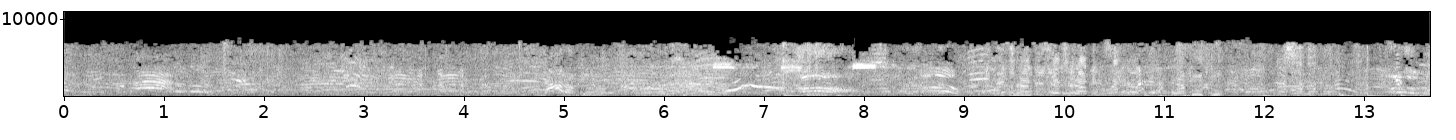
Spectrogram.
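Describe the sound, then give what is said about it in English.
Little footballs, thrown into the audience after a Cubs touchdown at a football game, knock against the side of the press box, a few irregular dull thuds rising out of a steady murmur of crowd chatter and voices. “Some of them are hitting off the side of the press box here.”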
